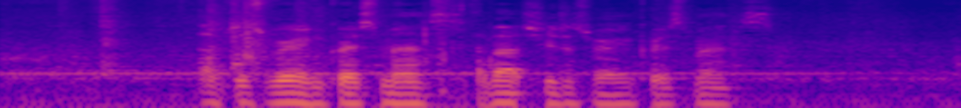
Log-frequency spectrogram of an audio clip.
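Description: A young man talks close to the microphone.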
